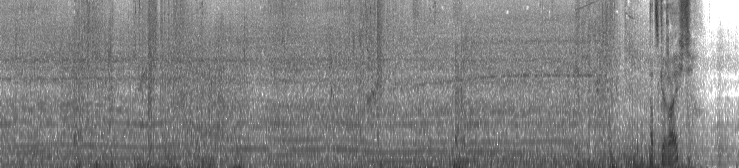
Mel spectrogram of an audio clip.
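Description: Tyres skid and slide on loose dirt.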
